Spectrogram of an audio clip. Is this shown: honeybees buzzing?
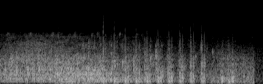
no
